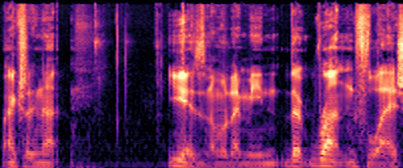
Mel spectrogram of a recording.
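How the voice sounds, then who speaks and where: A man mumbles with ordinary pitch variation. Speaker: gaming youtuber. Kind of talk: let's play commentary. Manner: mumbling; casual, rambling with fillers.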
